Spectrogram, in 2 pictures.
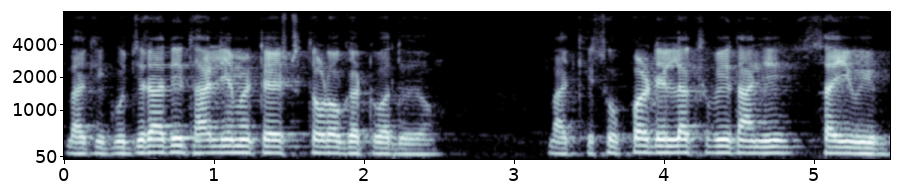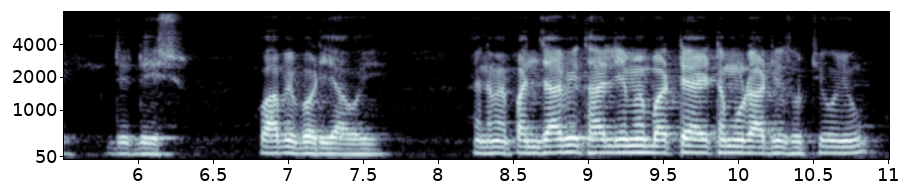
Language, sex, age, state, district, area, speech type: Sindhi, male, 45-60, Gujarat, Surat, urban, spontaneous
